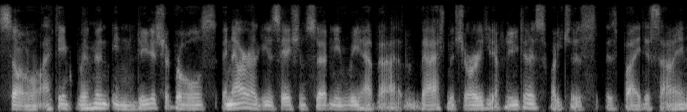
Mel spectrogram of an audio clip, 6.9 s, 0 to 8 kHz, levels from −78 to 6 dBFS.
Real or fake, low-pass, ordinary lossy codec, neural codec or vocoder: fake; 7.2 kHz; Opus, 32 kbps; codec, 24 kHz, 1.5 kbps, HILCodec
